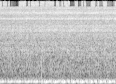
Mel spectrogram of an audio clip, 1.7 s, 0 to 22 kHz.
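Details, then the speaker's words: 1971 Oldsmobile 455 V8 after timing set to 12 degrees: deep steady burble, even lope idling about 780 rpm, no knocks or misses. "There, that's 12 degrees. Idling at about 780, Battle."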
